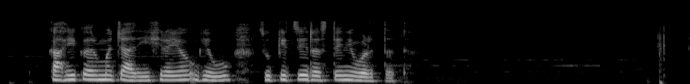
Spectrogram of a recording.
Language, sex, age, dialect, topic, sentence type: Marathi, female, 18-24, Southern Konkan, banking, statement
